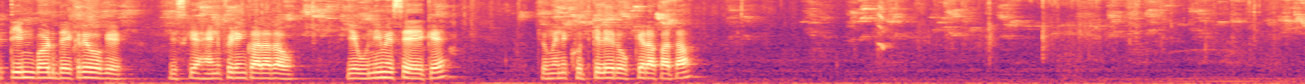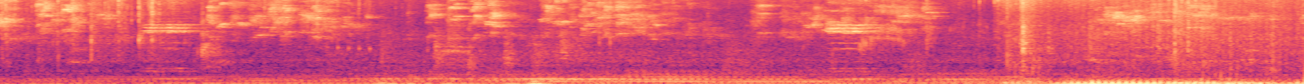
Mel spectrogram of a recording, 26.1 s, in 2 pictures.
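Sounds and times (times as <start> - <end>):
bird shuffling and scratching: 9.1 - 15.8
faint bird chirps: 20.5 - 22.6.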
